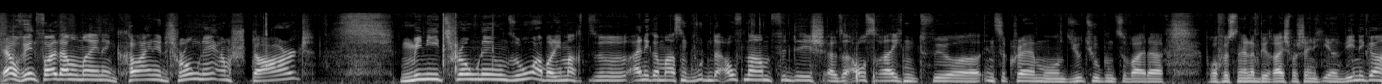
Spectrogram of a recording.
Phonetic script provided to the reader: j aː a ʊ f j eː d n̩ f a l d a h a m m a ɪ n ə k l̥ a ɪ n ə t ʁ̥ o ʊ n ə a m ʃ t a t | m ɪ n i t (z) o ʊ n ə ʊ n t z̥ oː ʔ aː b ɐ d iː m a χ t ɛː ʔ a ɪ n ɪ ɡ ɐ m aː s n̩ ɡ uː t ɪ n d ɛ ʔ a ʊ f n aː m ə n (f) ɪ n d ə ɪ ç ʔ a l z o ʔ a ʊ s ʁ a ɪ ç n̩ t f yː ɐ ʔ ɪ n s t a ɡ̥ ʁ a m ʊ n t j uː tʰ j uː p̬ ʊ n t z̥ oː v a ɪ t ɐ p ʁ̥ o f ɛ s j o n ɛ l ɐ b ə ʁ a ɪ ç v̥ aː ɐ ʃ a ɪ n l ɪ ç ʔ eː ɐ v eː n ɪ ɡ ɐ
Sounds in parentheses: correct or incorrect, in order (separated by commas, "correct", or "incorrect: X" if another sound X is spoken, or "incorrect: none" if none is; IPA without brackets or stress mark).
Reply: incorrect: ʁ, correct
